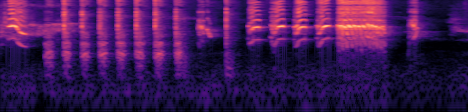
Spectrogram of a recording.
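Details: Calls used as a lure for starlings and mynas (Javan, black-winged, Nias): a whistled swoop, then a steady train of rough rasping notes, a series of thin whistles and one loud broad screech.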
